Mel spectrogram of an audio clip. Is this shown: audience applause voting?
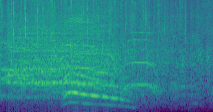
yes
